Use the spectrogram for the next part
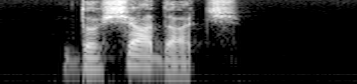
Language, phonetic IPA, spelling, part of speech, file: Polish, [dɔˈɕadat͡ɕ], dosiadać, verb, Pl-dosiadać.ogg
